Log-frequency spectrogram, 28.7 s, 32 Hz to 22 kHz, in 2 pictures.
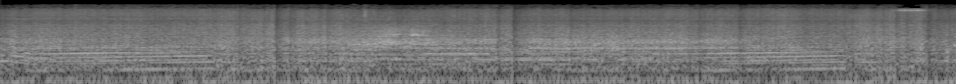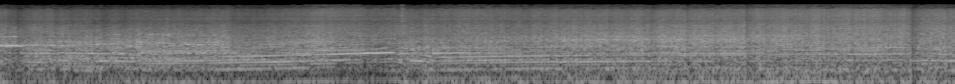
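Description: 1999 Ford Mustang GT's 4.6-litre V8 heard from inside the cabin under hard track driving. The engine note climbs and drops again and again as it accelerates, shifts and lifts, over steady road and wind noise.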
